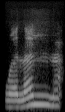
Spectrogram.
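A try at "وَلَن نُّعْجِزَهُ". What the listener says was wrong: Walan nu'jizahu. No, no, bukan na, walan nu. Walan nu'jizahu. Walan nu'jizahu.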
